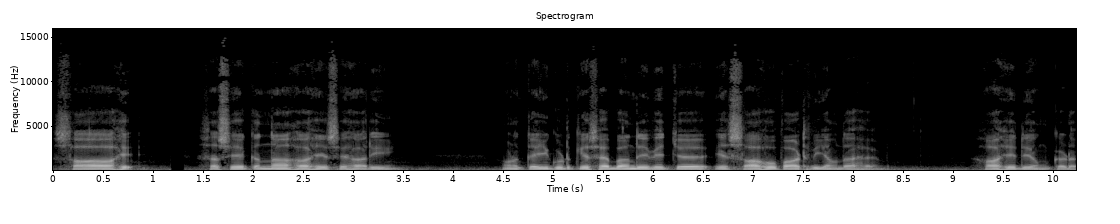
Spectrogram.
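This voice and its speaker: Male recitation teacher, low steady voice, slow and careful delivery. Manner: chants verses slowly, then explains spelling in a measured tone. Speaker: scripture pronunciation teacher.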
